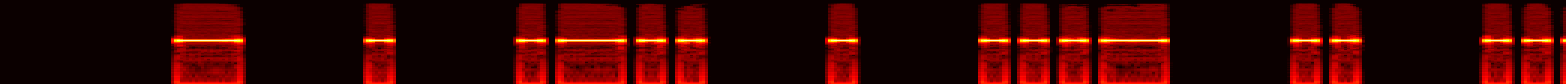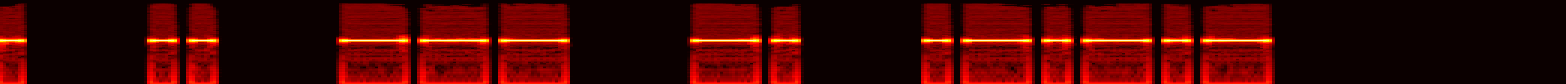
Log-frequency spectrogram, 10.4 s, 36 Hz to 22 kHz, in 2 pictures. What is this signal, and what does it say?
Morse code, heard as a keyed tone, about 18 wpm, spaced as for 12 wpm, 1000 Hz. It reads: TELEVISION.
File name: qotdfiles / 12wpm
